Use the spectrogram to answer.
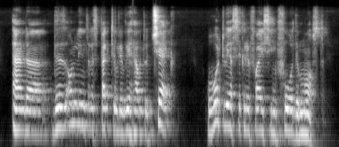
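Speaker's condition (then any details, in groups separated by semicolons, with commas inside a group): No condition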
